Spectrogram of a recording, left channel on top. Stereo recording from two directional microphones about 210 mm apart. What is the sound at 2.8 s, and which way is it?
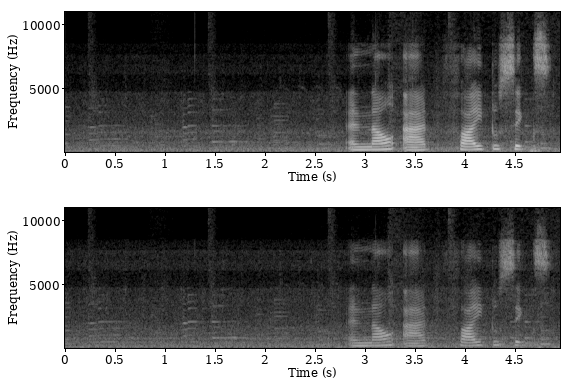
A woman's voice, 30° left (ahead or behind).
